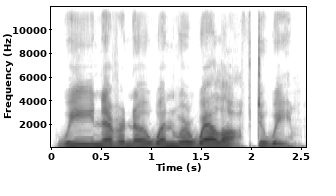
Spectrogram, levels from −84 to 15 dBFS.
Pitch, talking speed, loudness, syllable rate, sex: 225 Hz, 210 wpm, -17 LUFS, 5.0 syllables/s, female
